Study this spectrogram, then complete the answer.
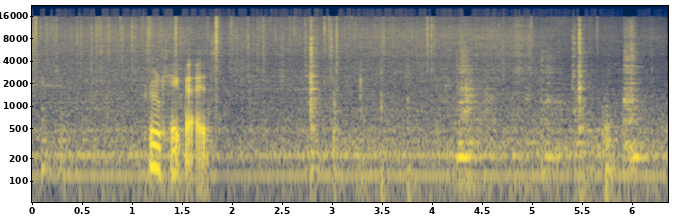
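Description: A vegan, gluten-free patty fries in oil in a pan with a steady close sizzle, broken by a few sharp clinks and scrapes of utensils, while a voice speaks briefly.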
